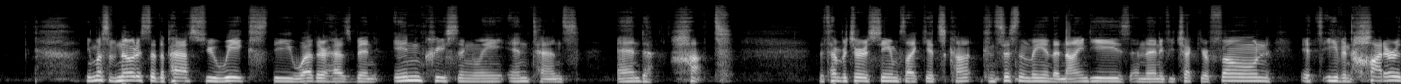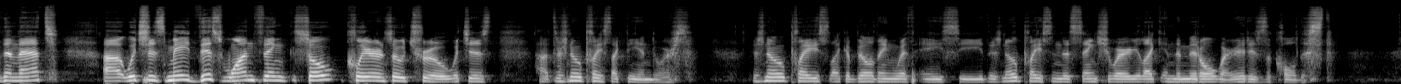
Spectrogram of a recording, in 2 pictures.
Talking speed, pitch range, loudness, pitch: 180 wpm, 130-170 Hz, -16 LUFS, 145 Hz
